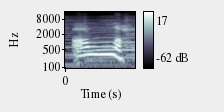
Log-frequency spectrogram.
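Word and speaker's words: الله: Nah, ini ada lafaz Allah, sebelumnya ini ada huruf berharokat fathah, maka dibaca tafkhim juga atau tebal juga. Bagaimana contoh membacanya? Kita simak bersama. Illa ma syaa Allah, innahu ya'lamul jahra wa ma yakhfa.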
